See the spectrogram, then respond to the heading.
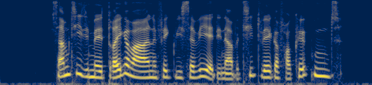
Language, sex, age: Danish, female, 49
